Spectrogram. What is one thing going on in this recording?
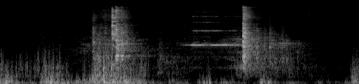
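A metal gate latch clanks.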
